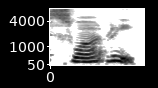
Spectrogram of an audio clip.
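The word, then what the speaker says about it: soirée: invitation और prestigious स्वरे यह जो वर्ड है इसको प्रोनाउंस करते हैं स्वरे और प्रेस्टीजियस होता है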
